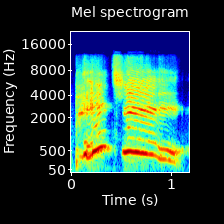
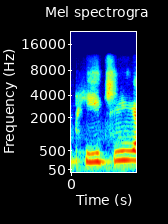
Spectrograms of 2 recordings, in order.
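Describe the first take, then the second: First: High, loud sing-out of "Peachy"; perky peachy. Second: Said in the usual way. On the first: Retold or imitated. Coach imitating the teller's answer to how are you, perky. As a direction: chirp it with exaggerated cheer. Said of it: "or something like". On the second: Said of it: "I think it was".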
